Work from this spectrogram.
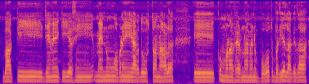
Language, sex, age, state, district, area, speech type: Punjabi, male, 18-30, Punjab, Hoshiarpur, rural, spontaneous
